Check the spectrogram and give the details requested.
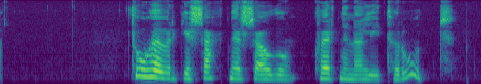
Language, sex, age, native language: Icelandic, female, 60-69, Icelandic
